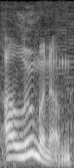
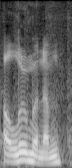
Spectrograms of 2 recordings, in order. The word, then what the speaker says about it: aluminum: What's funny is, it was invented by an American, spelled aluminum, and pronounced alu-min-um, and suddenly Europe decided to change the spelling and pronunciation.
